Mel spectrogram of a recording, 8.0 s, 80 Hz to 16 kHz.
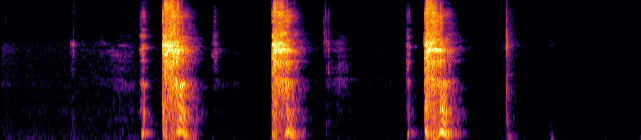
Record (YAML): three_cough_length: 8.0 s
three_cough_amplitude: 32768
three_cough_signal_mean_std_ratio: 0.3
survey_phase: alpha (2021-03-01 to 2021-08-12)
age: 45-64
gender: Female
wearing_mask: 'No'
symptom_none: true
smoker_status: Prefer not to say
respiratory_condition_asthma: false
respiratory_condition_other: false
recruitment_source: REACT
submission_delay: 1 day
covid_test_result: Negative
covid_test_method: RT-qPCR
